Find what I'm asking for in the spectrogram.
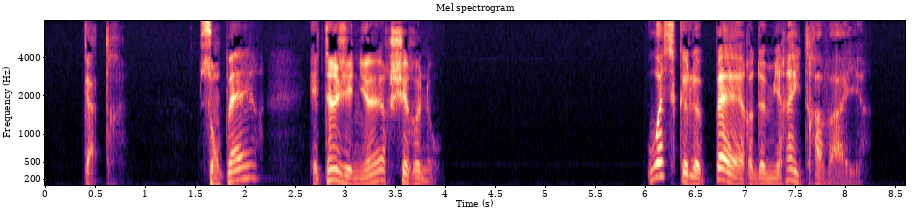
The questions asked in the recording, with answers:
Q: Où est-ce que le père de Mireille travaille?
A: Chez Renault.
